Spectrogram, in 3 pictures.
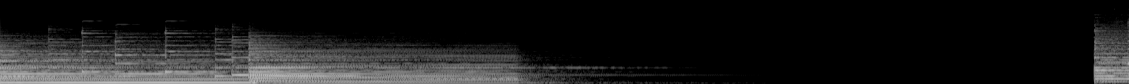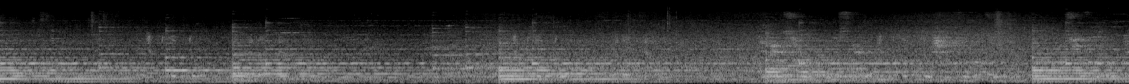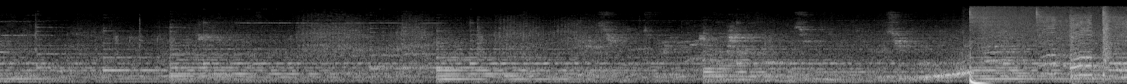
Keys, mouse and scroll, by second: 1.2 click, 2.1 click, 3.5 click, 4.2-6.0 shift+drag, 6.7-7.3 scroll down 3, 7.3 click, 7.8 shift+middle drag, 8.0-8.5 scroll up 4, 8.5 alt+x, 10.8-13.8 shift+drag, 13.9 click, 14.7 click, 15.2-16.0 shift+scroll up 8, 16.1-16.9 scroll down 15, 16.9 click, 18.1-21.0 scroll down 5, 25.2 click, 30.3-31.0 scroll up 2, 31.0-33.8 scroll up 4.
